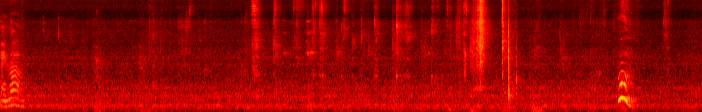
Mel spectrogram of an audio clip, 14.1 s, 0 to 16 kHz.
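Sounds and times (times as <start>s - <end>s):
steady low hum: 0.0s - 14.0s
wet chewing mouth sounds: 2.8s - 9.9s.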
